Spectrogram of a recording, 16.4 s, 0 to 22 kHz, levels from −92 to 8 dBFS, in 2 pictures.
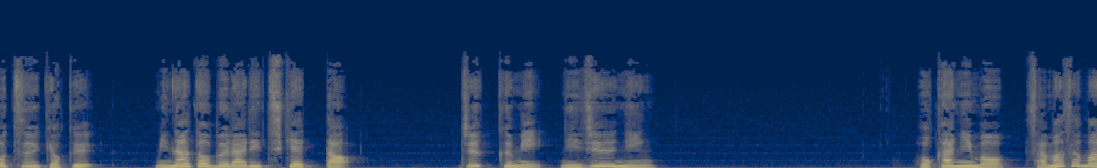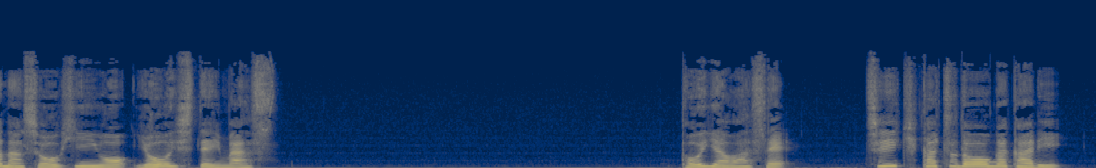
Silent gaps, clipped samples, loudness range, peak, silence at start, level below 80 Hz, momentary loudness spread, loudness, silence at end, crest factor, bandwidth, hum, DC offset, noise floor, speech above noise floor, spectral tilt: none; under 0.1%; 7 LU; -8 dBFS; 0 s; -56 dBFS; 8 LU; -25 LUFS; 0.3 s; 18 dB; 15 kHz; none; under 0.1%; -58 dBFS; 34 dB; -5 dB/octave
